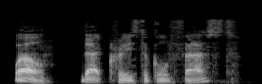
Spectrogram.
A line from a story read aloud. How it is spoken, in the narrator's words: Magnus said with a sigh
